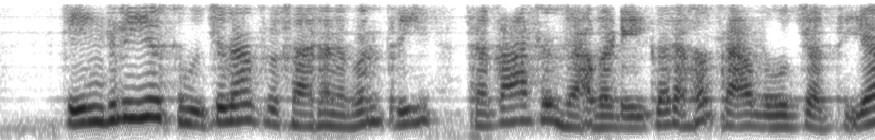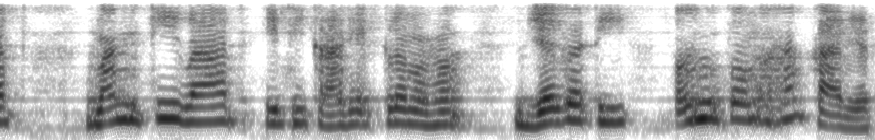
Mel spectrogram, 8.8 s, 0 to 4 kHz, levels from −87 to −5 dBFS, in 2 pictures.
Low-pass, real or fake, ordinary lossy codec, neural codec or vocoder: 3.6 kHz; fake; none; codec, 24 kHz, 1 kbps, SNAC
